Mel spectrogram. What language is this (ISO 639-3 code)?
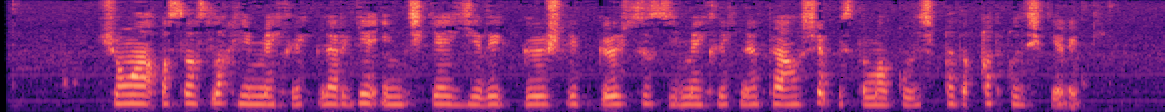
uig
